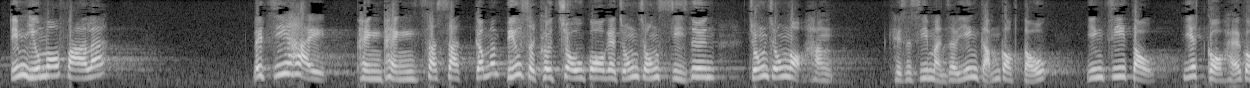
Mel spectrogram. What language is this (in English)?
Cantonese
